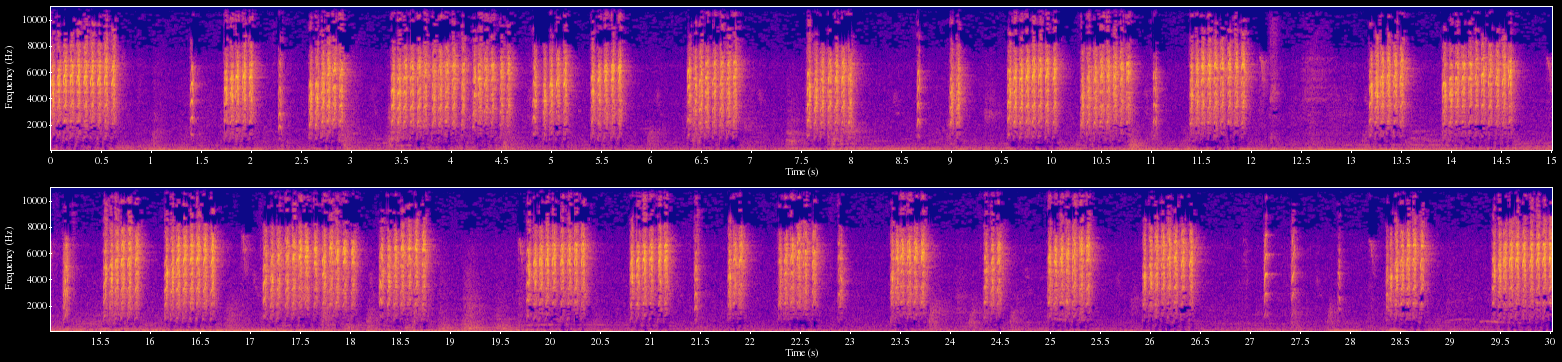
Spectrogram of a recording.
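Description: Yuhina singing its buzzy, crackling 'konslet' song in close-set bursts, high-pitched phrases of under a second repeated with short gaps.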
